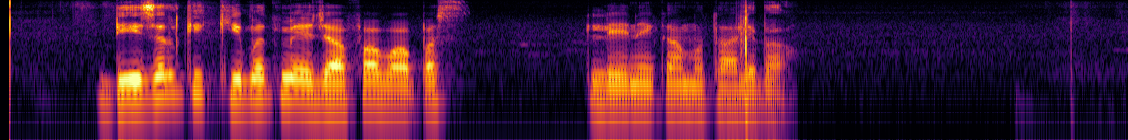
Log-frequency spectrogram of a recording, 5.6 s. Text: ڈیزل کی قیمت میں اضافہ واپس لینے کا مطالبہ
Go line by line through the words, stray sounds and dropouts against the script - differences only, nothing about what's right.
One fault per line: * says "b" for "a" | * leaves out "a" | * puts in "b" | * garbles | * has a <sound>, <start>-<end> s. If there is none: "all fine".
all fine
